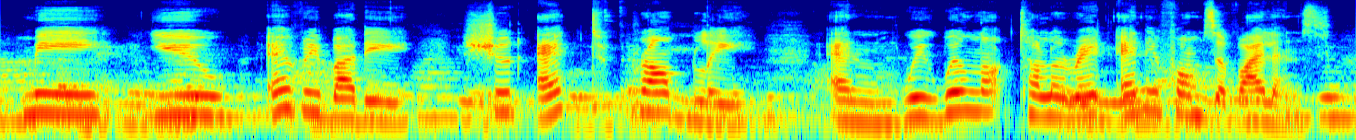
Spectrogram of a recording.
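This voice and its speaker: A woman talks at a high pitch and a fairly slow pace with ordinary pitch variation. There is noticeable background noise and audible room echo. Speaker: government official. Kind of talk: formal opening speech. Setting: conference. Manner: formal.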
